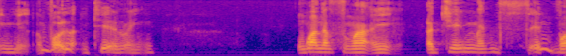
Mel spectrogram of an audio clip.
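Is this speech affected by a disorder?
Yes: spastic paraplegia with essential tremor.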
